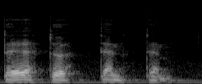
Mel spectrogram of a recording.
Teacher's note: the voiced th sound may be pronounced with a duh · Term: th stopping, TH stopping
